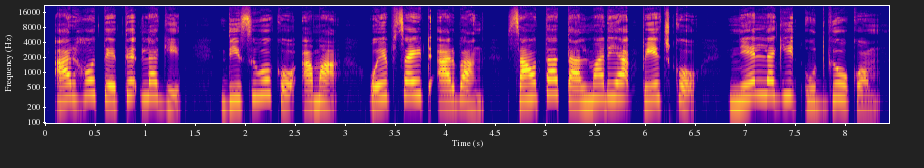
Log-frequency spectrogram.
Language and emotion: Santali, neutral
